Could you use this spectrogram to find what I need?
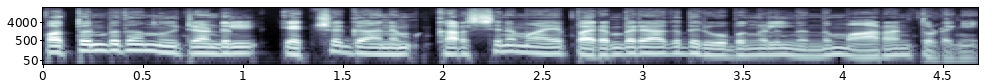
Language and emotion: Malayalam, neutral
